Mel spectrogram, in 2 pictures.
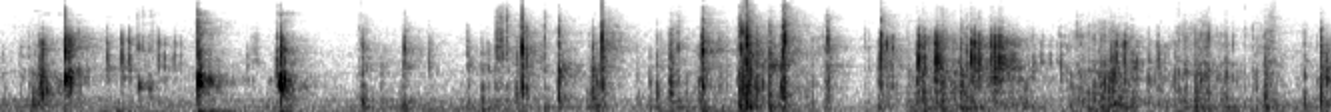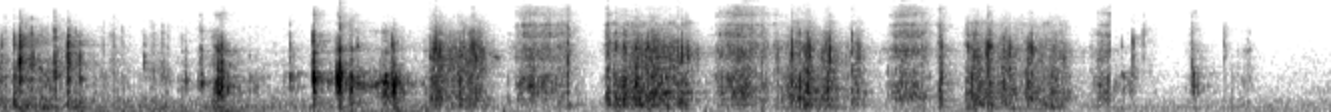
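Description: A plastic bag of peeled garlic cloves crinkling as the cloves are poured and clatter into the plastic bowl of a manual pull-cord food chopper, among sharp clicks of the chopper being handled. Near the end the chopper's cord is pulled to chop the garlic, and the sound stops suddenly.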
